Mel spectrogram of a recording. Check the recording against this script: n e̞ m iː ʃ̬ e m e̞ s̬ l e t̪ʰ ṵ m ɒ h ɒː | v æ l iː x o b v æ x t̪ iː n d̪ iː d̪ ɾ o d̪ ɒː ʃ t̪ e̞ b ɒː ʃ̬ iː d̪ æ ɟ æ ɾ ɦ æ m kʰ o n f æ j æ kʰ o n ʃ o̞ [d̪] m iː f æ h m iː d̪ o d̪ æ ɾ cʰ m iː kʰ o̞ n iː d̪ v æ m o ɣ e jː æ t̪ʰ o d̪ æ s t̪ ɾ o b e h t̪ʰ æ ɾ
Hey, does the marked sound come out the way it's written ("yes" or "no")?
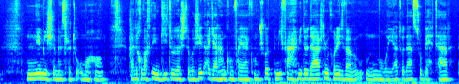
yes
